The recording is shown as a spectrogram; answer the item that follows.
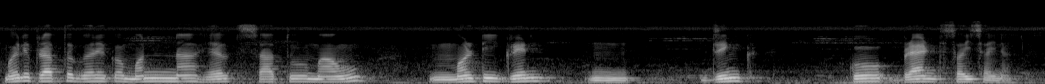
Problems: background sounds at intervals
